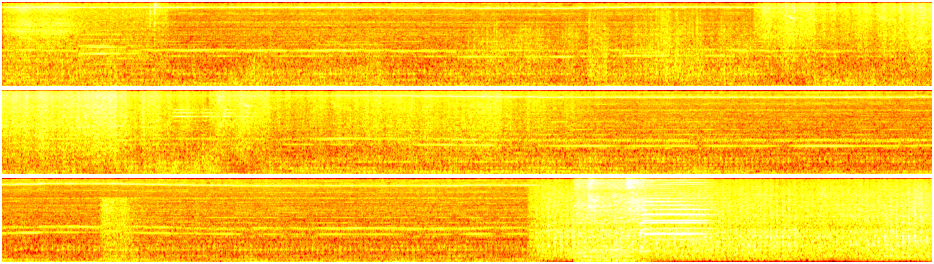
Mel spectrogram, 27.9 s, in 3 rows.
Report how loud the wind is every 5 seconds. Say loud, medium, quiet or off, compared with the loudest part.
loud, loud, loud, medium, off, off.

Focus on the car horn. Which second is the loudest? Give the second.
25 s.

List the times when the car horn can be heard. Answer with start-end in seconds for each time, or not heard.
0.7-1.4, 10.2-11.8, 24.3-25.7.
